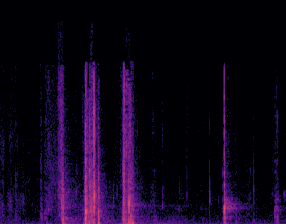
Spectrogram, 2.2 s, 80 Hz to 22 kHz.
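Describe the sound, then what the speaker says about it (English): A deck of tarot cards is shuffled by hand in a few quick riffling bursts, short crisp rustles spaced apart in a quiet room. "2 more shuffles."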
